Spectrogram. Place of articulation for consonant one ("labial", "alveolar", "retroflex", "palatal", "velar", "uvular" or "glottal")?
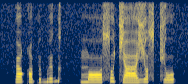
uvular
